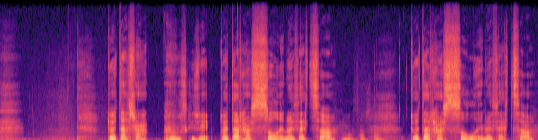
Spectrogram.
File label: "rhastl", Welsh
